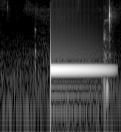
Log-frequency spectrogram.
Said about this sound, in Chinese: 等一下，糟糕，我老公来电话了。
